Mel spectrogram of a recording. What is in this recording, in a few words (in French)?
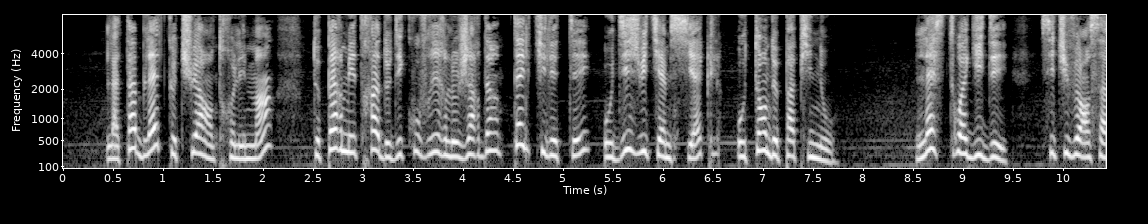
Audioguide Chateau Luneville Voix fille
